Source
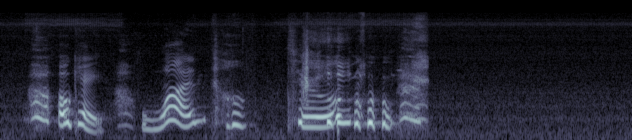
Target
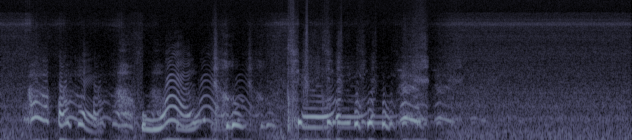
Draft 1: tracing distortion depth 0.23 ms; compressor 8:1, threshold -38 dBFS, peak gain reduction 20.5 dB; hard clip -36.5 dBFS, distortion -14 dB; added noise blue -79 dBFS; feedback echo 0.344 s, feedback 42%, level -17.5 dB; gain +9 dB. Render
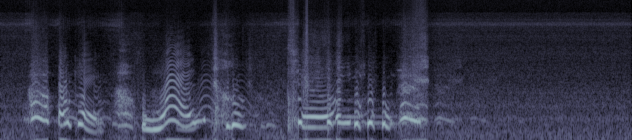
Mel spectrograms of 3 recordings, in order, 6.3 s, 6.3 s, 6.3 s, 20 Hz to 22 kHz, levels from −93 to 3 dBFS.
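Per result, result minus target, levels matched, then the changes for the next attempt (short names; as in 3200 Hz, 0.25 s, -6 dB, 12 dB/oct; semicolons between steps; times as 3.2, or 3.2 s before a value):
compressor: peak gain reduction -9 dB; echo-to-direct -8 dB
change: compressor 8:1, threshold -48 dBFS, peak gain reduction 29.5 dB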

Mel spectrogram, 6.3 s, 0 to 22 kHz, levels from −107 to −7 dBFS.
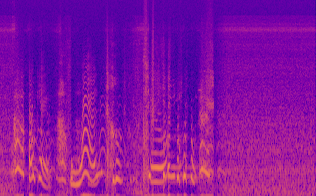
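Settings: echo-to-direct -8 dB
change: feedback echo 0.344 s, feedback 42%, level -9.5 dB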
